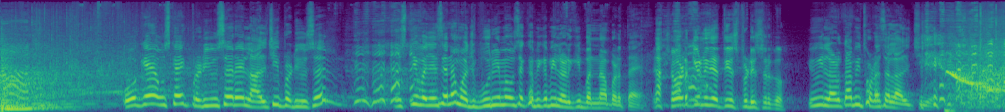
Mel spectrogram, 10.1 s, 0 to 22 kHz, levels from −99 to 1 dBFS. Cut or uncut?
uncut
